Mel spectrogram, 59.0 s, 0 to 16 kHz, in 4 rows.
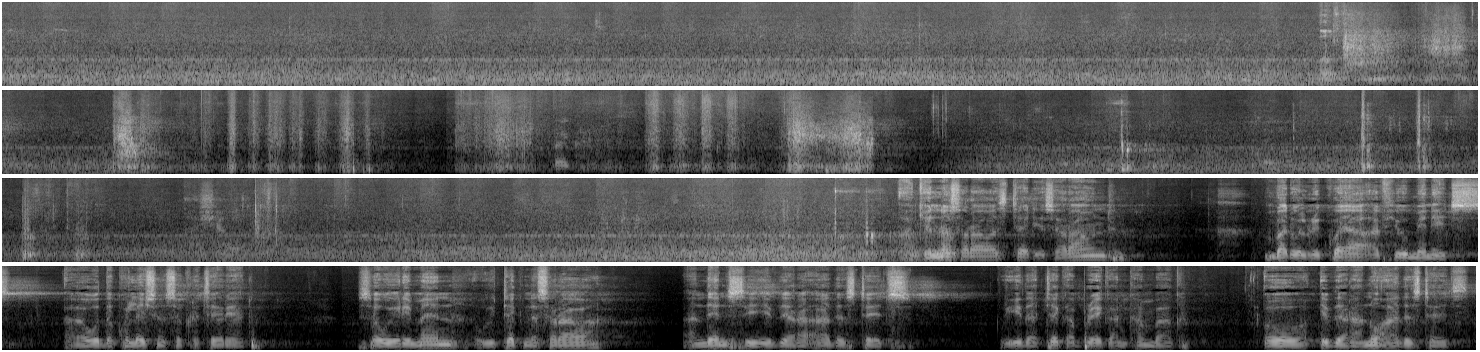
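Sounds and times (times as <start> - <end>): indistinct murmur: 0.0 - 17.6, 22.5 - 39.2
steady hall hum: 0.0 - 59.0.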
